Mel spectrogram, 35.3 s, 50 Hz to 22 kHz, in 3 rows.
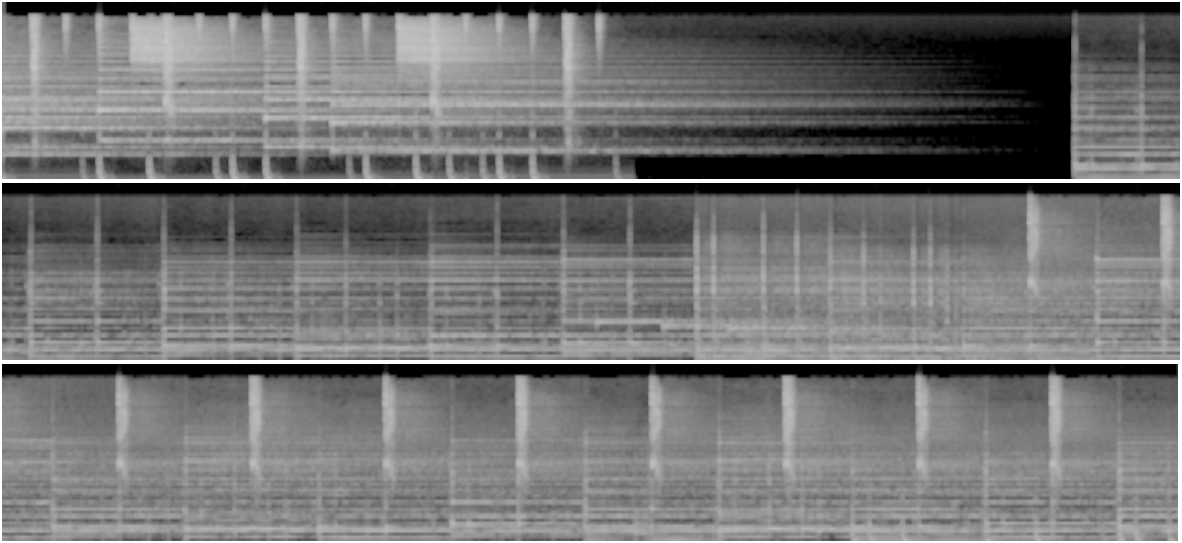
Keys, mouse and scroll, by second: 0.0 middle click, 0.3 click, 0.9 click, 1.5 g, 2.7 click, 3.1 click, 3.3 middle click, 4.0-4.4 scroll up 2, 4.4 middle click, 5.1 click, 5.6 click, 6.6 shift+a, 8.1 middle click, 8.9 s, 9.7 middle click, 10.1-11.0 scroll up 4, 10.4 middle click, 11.0 r, 12.5 scroll up 1, 12.5 middle click, 13.4 middle click, 17.6 ctrl+z, 17.9 ctrl+z, 18.2 ctrl+z, 18.5 middle click, 19.0 scroll down 2, 19.4 shift+a, 21.5 middle click, 21.5-22.1 scroll down 1, 22.1-22.7 scroll down 3, 22.1 s, 22.9-23.3 scroll up 6, 23.5 click, 25.6 click, 26.2 click, 26.8 click, 27.8 click, 29.1 scroll down 2, 29.3 middle click, 30.4 r, 32.7 middle click, 33.9 r.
